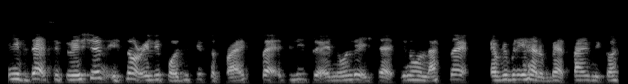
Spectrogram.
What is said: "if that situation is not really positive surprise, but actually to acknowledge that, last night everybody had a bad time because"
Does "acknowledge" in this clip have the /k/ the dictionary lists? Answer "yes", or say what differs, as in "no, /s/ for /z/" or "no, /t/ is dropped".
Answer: no, /k/ is dropped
